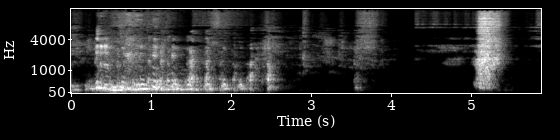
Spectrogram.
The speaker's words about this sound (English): I always sneeze like 15 times too.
